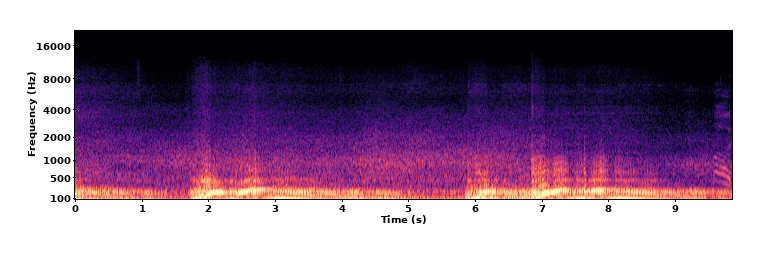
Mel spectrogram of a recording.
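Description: A 2017 GMC Sierra Denali pickup with a 6.2L V8 and a Vibrant resonator revs twice, each time a deep, throaty rise that falls back to a rumbling idle. The engine is close and loud, with people talking around it.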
